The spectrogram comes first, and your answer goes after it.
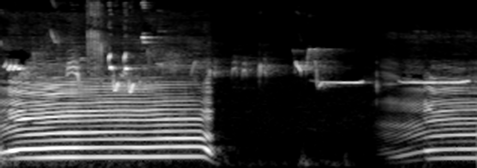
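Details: Tame cows on an afternoon herding walk: a loud, level moo lasting nearly two seconds, a gap with bird chirps, then another moo beginning.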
